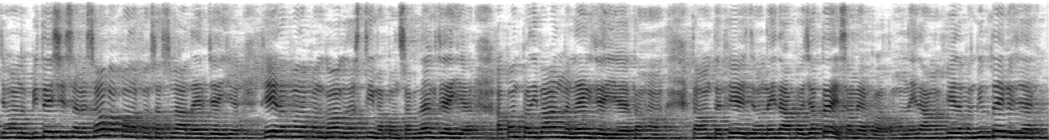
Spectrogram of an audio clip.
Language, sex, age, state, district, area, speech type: Maithili, female, 60+, Bihar, Saharsa, rural, spontaneous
